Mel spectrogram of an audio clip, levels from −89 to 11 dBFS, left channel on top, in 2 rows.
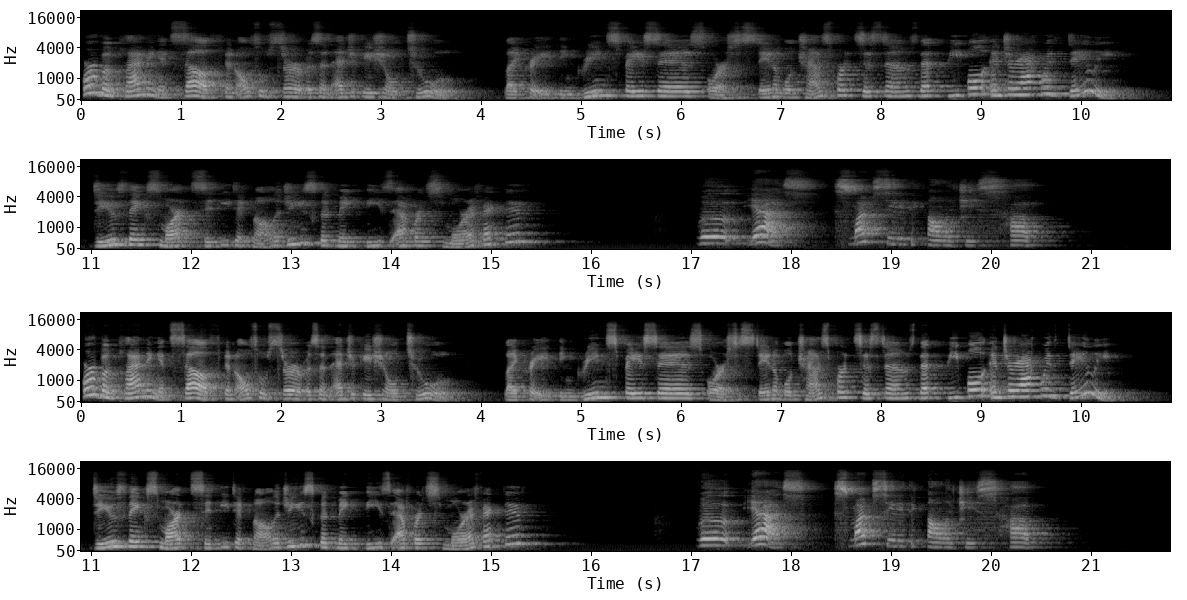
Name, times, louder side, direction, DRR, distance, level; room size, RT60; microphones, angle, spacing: voice 1, 0.0-3.7 4.2-10.3 11.0-15.3, right 3 dB, 90° right, 8 dB, 1.9 m, -30 dB
voice 2, 17.1-18.1 18.4-20.5, right 3 dB, 70° right, 5 dB, 1.5 m, -30 dB
16.0 x 15.5 x 4.4 m, 0.72 s
head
